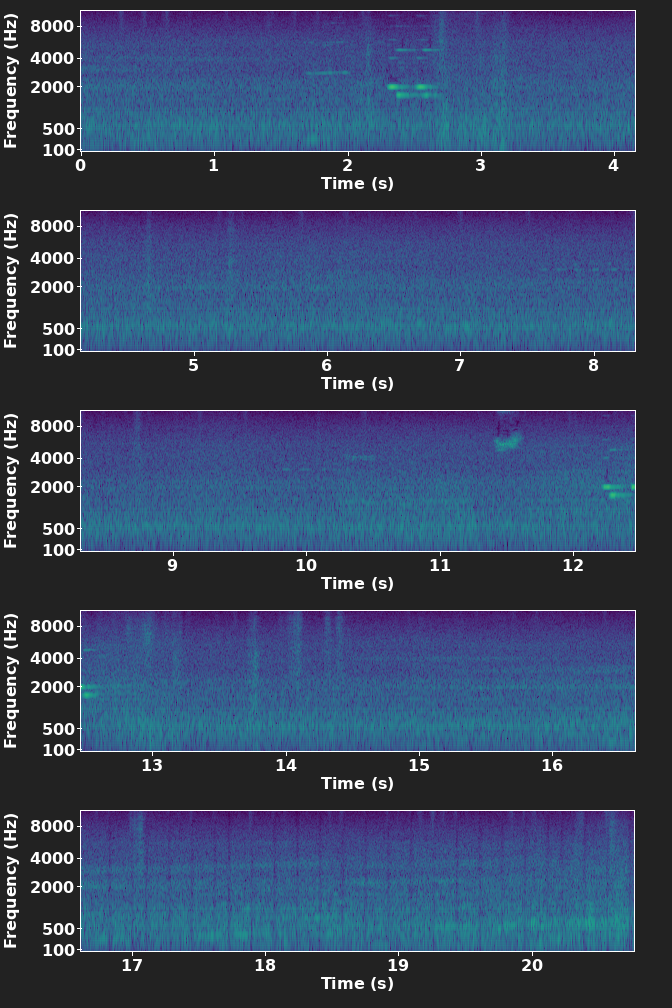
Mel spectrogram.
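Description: Running noise of a local train heard from the cab, sped up to five times normal speed. A short two-note beep sounds twice, about ten seconds apart. Near the end a rising motor tone comes in as the train picks up speed.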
